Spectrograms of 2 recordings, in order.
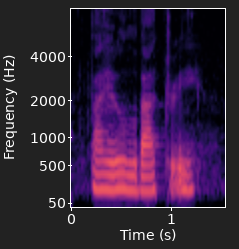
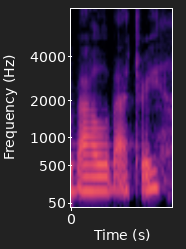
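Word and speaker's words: Bayou La Batre: Bayou-la-Batrie, or Bayou-la-Batrie, however you want to pronounce it, but both are accepted as correct in this area. So it's spelled three parts, B-A-Y-O-U, separate L-A, and then B-A-T-R-E.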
